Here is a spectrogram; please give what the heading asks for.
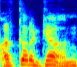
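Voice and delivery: trembling, shaky, frightened voice. Voicing a man behind a door who answers the players: voice shaking with fear. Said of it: "you can definitely hear his voice shaking when he replies".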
